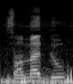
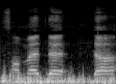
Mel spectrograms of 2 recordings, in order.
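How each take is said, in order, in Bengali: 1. শেষ ঝাঁকুনি u স্বরধ্বনির মতো শোনায়। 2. শেষ ঝাঁকুনি a স্বরধ্বনির মতো শোনায়। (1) "না" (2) "এরকমও হচ্ছে না"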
